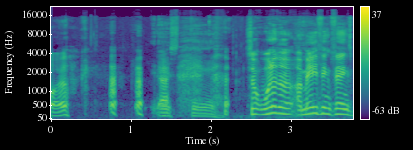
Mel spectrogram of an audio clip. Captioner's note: laughs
